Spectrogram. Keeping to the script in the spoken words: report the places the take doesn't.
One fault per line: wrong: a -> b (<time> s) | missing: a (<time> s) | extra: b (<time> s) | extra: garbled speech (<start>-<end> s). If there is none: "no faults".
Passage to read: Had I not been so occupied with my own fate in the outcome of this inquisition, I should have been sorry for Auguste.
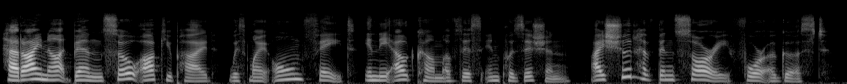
no faults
